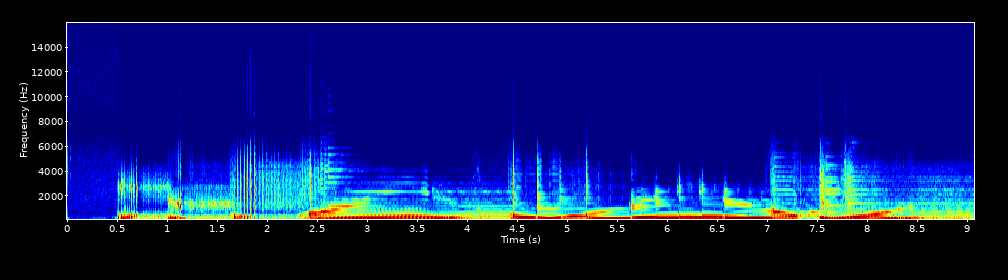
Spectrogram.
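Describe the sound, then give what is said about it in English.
Electric guitar played through a pedal chain with delay, boosted intensity and an added compressor: a few loud picked notes followed by sustained, effects-laden chords and runs that ring on steadily, with no talking. “And then the compressor, which glues all of that together.”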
